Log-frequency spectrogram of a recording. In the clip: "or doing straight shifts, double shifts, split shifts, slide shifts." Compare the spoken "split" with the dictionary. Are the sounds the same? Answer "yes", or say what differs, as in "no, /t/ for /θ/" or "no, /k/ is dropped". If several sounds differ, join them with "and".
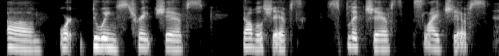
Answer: yes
